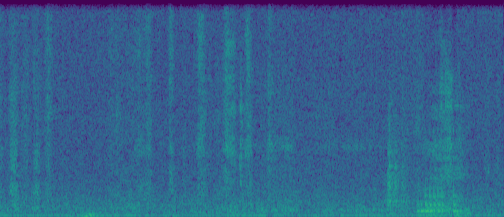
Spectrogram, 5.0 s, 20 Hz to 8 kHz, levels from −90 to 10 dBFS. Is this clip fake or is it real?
real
